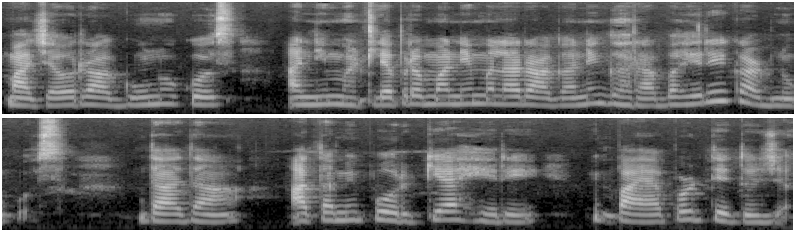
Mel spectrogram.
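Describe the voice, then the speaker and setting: A woman's voice: on the high side, fairly even intonation, moderate pace, close to an everyday voice. A woman reading the part of an orphaned young woman who pleads with her brothers through tears. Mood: pleading. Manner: pleading, emotional.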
